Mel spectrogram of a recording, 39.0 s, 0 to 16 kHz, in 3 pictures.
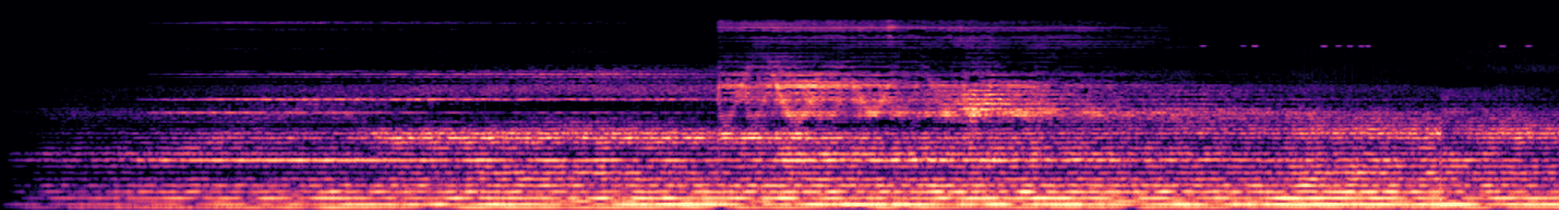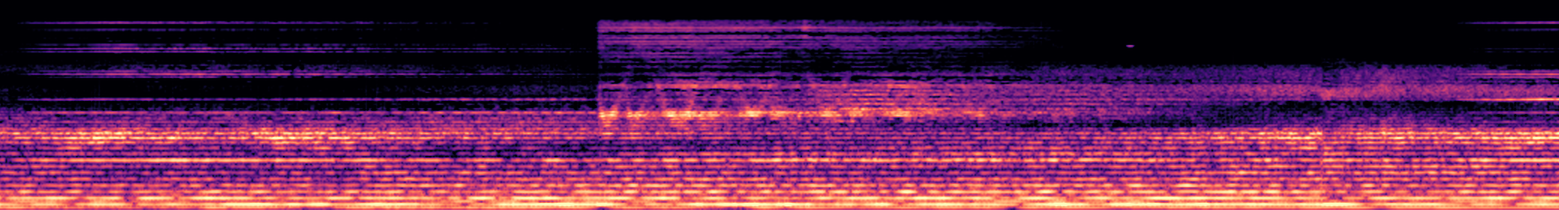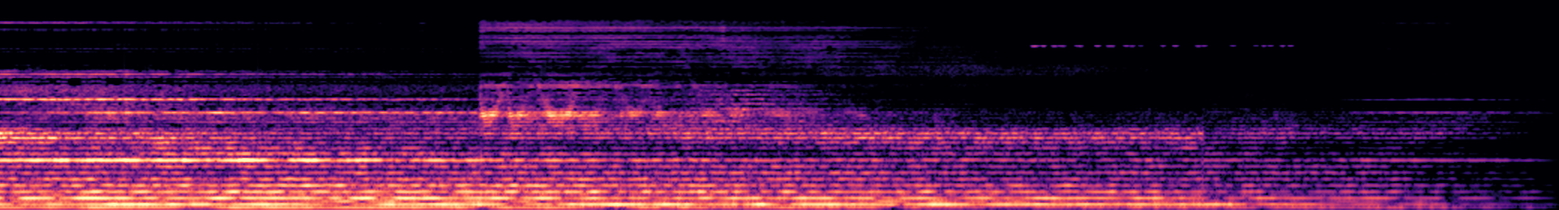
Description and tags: deep -sounding pad , with vibarionen, 120BPM
I create it with the Atmos-Synth (Magix musik maker 2016) + 2 Effects (efx_Phaser and Vocoder)
I have it , used in this song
